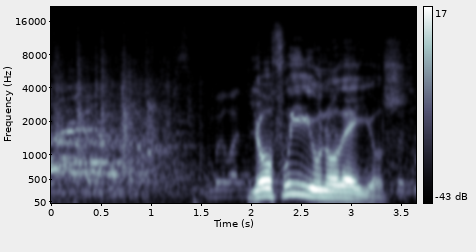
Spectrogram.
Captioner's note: aplausos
